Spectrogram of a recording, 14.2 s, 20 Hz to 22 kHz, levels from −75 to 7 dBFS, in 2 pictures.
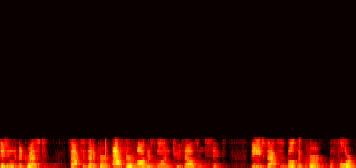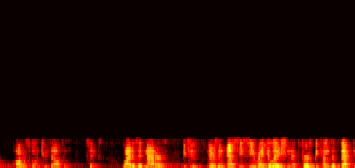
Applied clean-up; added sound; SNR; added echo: none; Gunshot, gunfire; 16 dB; reverberation time 0.3 s.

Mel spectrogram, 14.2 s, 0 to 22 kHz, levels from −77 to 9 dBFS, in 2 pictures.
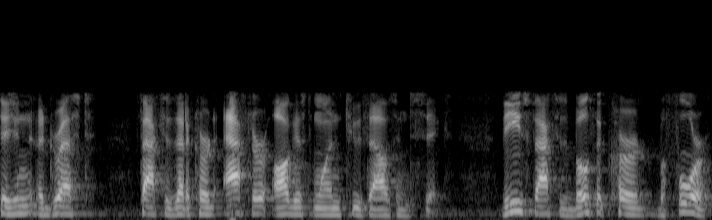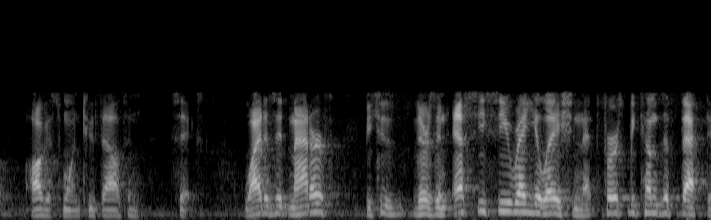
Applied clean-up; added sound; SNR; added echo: none; none; none; none.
